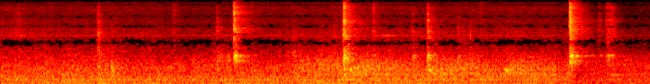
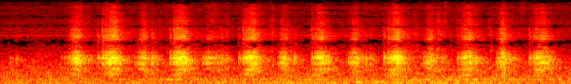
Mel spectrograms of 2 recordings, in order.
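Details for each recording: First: Top-loading washing machine during agitation, after the noisy agitator mechanism part was replaced: sparse, sharp single clicks every few seconds against a quiet background, the ordinary ratchet tick of a sound agitator. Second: Washing machine agitating after a new mechanism kit was fitted gives rhythmic scraping about twice a second; clutch-dog teeth of mismatched height and thickness are rubbing.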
